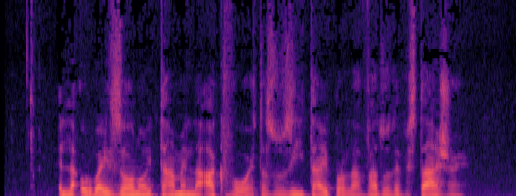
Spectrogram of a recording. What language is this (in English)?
Esperanto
